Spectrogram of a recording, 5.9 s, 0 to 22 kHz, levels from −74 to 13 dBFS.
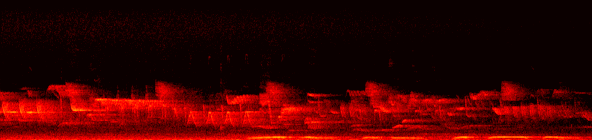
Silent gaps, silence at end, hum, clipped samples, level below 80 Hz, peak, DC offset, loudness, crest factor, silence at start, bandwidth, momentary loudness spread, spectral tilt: none; 0 s; none; under 0.1%; -44 dBFS; -16 dBFS; under 0.1%; -31 LUFS; 16 dB; 0 s; over 20 kHz; 7 LU; -2.5 dB/octave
